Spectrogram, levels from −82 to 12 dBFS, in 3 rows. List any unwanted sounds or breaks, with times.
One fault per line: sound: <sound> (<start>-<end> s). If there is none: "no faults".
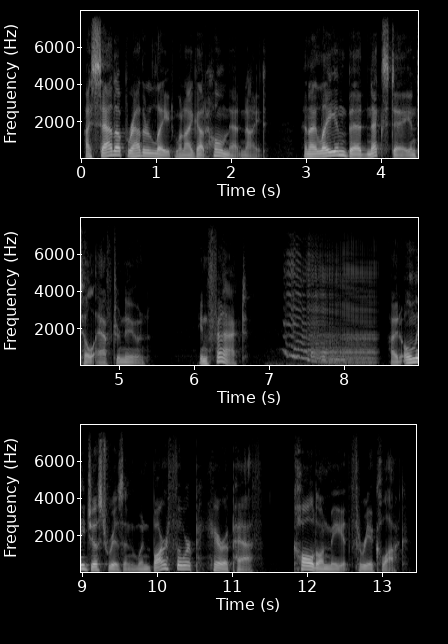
sound: squeak (6.9-8.5 s)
